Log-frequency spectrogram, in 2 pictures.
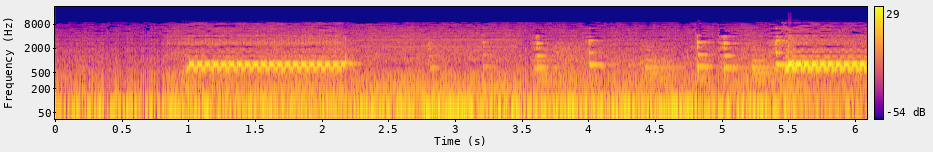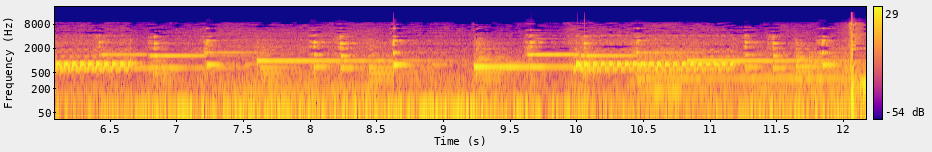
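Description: Several mobile phones ringing at once: a trilled ring repeats in bursts about every four and a half seconds, while a melodic ringtone plays stepped notes between them.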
